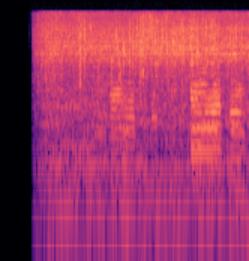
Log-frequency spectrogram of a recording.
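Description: Water running from a tap: a steady hiss, with two short pitched notes over it, one about a second in and one near the end.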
